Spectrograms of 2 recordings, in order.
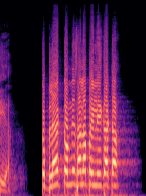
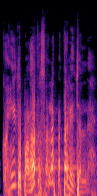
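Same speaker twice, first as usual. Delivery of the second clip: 1 baffled mumble; 4 semitones lower, 8 dB quieter than usual. Retold or imitated. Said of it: "अब वो क्या कह रहा मालूम?".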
